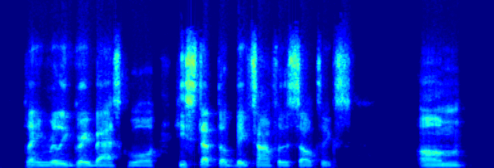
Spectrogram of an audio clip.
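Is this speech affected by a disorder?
No.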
